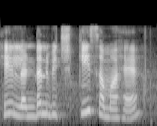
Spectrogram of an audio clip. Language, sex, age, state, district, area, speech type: Punjabi, female, 30-45, Punjab, Pathankot, urban, read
